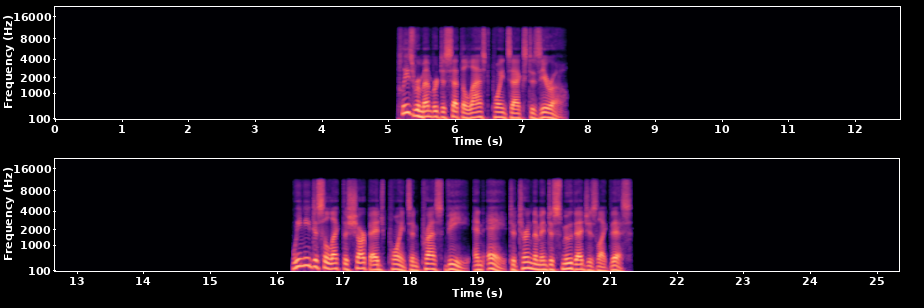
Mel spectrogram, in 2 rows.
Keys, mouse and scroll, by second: 6.0 click, 8.1 click, 8.8-10.1 scroll down 3, 10.1 scroll down 2, 10.6 shift+middle click, 11.1-11.9 scroll up 4, 13.2 click, 16.1 shift+click, 16.7 v, 17.4 shift+middle click, 18.4 click, 18.6 v, 19.2 shift+middle click, 21.4 click, 21.8 g, 25.1 click.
